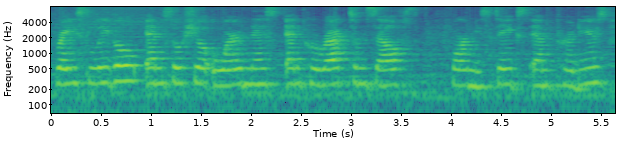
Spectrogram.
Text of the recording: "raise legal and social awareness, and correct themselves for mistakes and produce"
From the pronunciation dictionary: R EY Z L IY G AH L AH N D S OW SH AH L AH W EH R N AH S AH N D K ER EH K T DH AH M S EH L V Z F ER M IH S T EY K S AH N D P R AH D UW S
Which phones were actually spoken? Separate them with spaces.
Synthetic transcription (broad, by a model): R EY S L IY G AH L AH N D S OW SH AH L AH W EH R N AH S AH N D K ER EH K T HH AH M S EH L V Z F ER M IH S T EY K S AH N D P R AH D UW S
